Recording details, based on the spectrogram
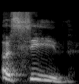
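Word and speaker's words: Aseethe: How do you pronounce that band? Oh, a seethe.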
